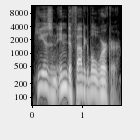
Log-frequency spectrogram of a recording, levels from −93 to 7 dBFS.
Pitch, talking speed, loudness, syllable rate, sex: 130 Hz, 165 wpm, -16 LUFS, 6.5 syllables/s, male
